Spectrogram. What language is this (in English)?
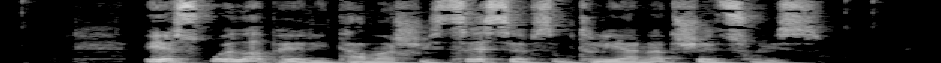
Georgian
